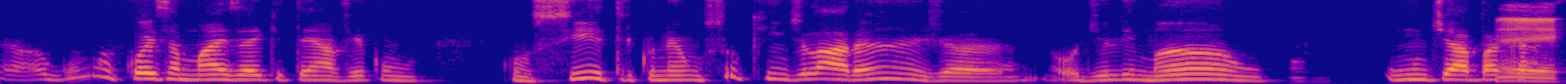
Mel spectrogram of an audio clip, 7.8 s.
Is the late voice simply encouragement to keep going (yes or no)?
yes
